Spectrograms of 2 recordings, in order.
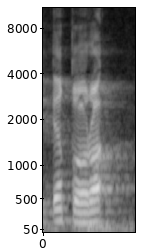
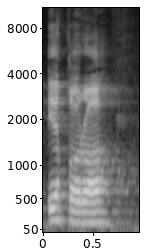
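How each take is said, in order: First: The word ends with a clear glottal stop. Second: The word ends openly without a glottal stop. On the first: The speaker calls it right. "You have to hear the stop" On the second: The speaker calls it wrong. "is that correct or incorrect?"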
